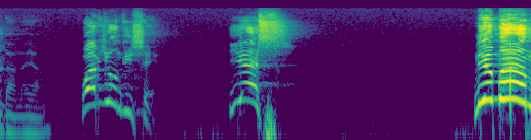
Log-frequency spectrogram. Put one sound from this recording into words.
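A young man speaks with animation into a microphone, heard through loudspeakers in an echoing hall.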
